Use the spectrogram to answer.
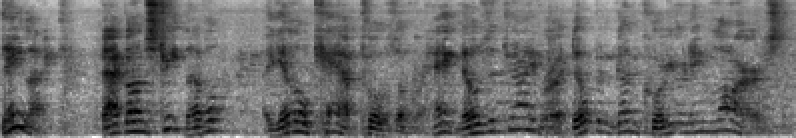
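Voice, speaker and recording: A man's voice: sits high, sing-song, measured pace, mellow, a little hiss or hum. A man narrating a noir radio play dramatically, in terse, clipped phrases. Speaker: author and narrator. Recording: echoey room, far from mic, music behind.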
